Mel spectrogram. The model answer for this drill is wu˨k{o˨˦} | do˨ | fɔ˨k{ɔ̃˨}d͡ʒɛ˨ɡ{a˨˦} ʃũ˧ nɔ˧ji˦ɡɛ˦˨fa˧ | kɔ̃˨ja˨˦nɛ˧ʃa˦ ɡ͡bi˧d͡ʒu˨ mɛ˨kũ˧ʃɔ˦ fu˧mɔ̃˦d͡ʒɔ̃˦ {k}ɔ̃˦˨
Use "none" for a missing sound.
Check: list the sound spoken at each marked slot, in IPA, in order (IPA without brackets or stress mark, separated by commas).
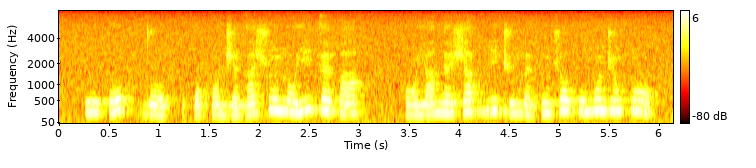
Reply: o˨˦, ɔ̃˨, a˨˦, k͡p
